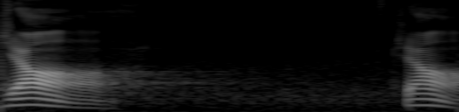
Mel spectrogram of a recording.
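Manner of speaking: strong Southern drawl, low and drawn out.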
